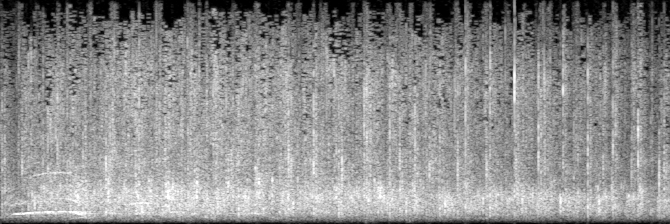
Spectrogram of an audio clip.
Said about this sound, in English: How many of you know that you have gifts from God right here? They're pastors. Amen? Amen. Amen. Just a good opportunity for you just to clap real loud.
